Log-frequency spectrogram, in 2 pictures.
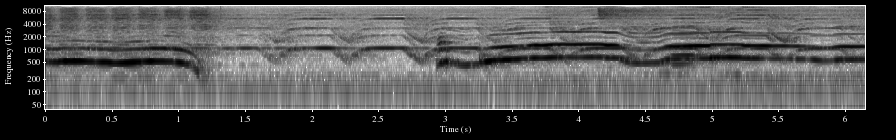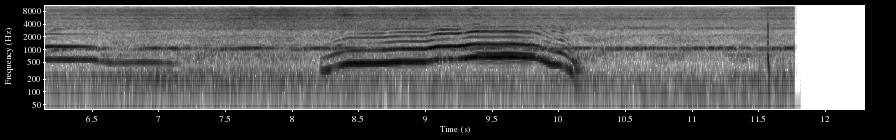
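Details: A young mixed-breed dog, one year old and part chihuahua, pitbull, German shepherd, Jack Russell and rat terrier, answers fire truck sirens with repeated arching, quavering howls in a rapid series and then one long rising-falling howl, over a steady siren tone.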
